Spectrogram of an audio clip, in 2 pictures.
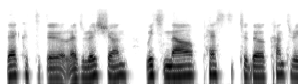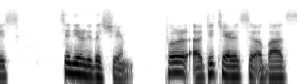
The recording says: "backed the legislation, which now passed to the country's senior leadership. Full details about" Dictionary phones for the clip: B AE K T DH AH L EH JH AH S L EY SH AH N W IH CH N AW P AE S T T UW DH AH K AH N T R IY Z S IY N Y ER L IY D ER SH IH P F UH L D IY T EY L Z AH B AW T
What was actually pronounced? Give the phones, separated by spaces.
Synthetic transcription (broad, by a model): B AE K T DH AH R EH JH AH L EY SH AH N W IH CH N AW P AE S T T UW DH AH K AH N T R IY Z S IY N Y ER L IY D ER SH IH P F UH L D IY T EY L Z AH B AW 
